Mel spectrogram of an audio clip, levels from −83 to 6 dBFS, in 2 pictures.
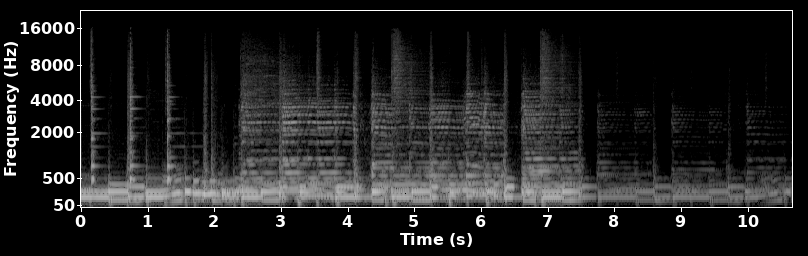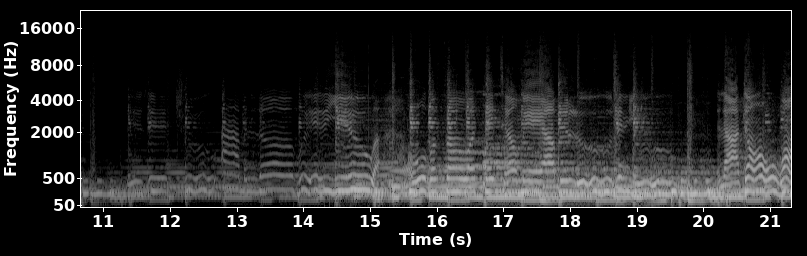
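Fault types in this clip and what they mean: Zipper noise: the level shifts in unsmoothed 2 dB jumps, each leaving a click, so a fast ticking rides on a drop of about 20 dB near 7.34 s and a slower zipping on a similar rise near 13.82 s, unlike a click-free fade.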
